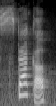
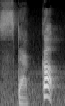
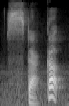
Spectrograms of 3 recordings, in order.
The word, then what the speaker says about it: stack up: Always keep in mind, when you usually have 2 words, a compound word, the stress goes on the second syllable. So it's not stack up, it's stack up, stack up.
